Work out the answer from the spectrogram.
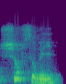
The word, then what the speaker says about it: chauve-souris: Alors, mot suivant, une chauve-souris. Alors, il faut préciser que c'est comme ça que tout le monde le prononce. On a l'impression de dire un V, en vérité, on dit un F.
